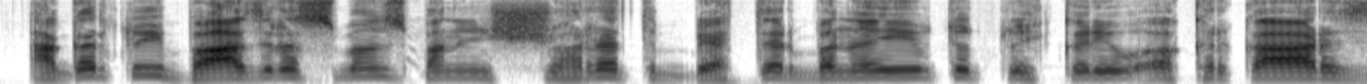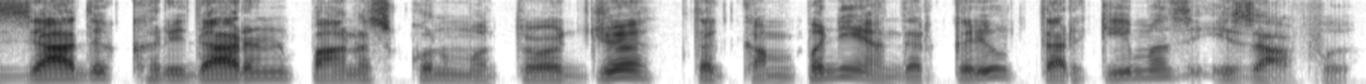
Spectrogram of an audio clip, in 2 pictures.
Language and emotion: Kashmiri, neutral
